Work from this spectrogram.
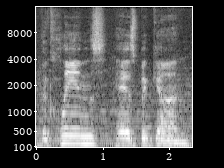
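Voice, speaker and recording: A man playing a solemn otherworldly messiah in a spoof audio play, speaking in a portentous, measured way. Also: on the high side, lively intonation, faint music behind. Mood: calm, grave. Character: solemn otherworldly messiah passing judgement on humanity.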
